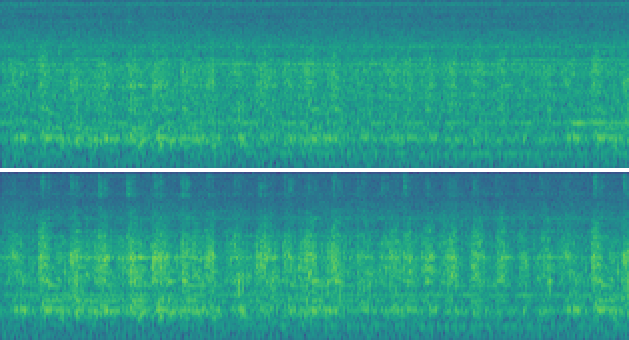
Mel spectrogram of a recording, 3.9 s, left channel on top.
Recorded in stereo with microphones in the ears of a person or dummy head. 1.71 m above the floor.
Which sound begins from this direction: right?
A lawn mower, at 0.0 s.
